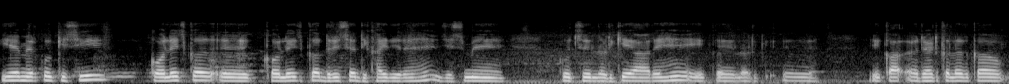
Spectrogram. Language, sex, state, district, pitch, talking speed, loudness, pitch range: Hindi, female, Uttarakhand, Tehri Garhwal, 165 Hz, 155 wpm, -14 LUFS, 155-180 Hz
